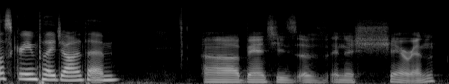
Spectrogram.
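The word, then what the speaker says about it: Inisherin: okay best original screenplay Jonathan uh banshees of in the Sharon pronounced correctly I thought it was Sheeran like Ed Sheeran banshees even a Sharon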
